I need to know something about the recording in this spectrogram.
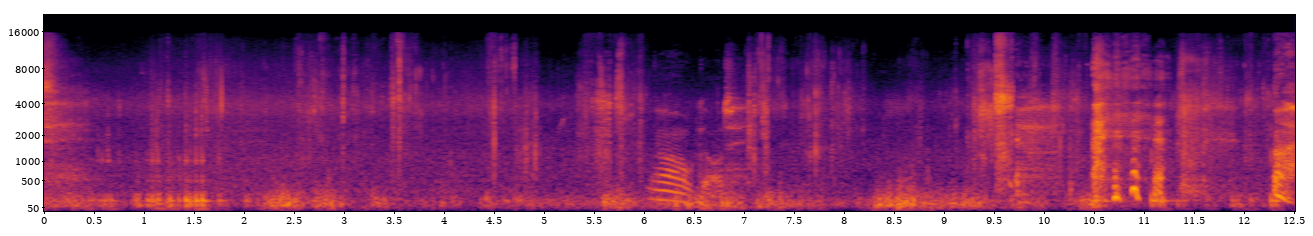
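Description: Boots squelch and step through wet mud.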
